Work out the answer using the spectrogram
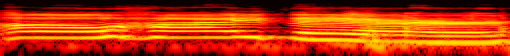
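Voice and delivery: forced, high, fake-polite customer-service voice. Voicing a shopkeeper who greets the party: forced customer service politeness. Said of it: "She gives the customer service smile".

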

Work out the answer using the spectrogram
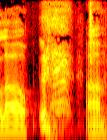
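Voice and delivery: put-on half-hearted, listless, limp tone. Describing a woman who no longer makes an effort, imitating a half-hearted hello. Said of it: "She's not even trying anymore. She's like".

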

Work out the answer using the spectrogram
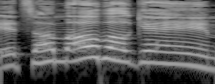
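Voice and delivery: high, slow, mock grand announcer voice.

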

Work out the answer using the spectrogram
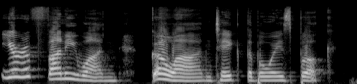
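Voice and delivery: amused delivery, chuckling through the words. A big man who just burst out laughing answers the narrator: amused, laughing. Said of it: "He's just a big, clumsy bear of a man. / He's strong enough to crunch my bones in two if he had a mind. But I think he's trying to be nice. He's just a big, clumsy bear of a man. / he says".

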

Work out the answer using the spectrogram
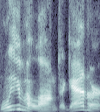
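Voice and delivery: put-on drunk creature voice. Taking his turn in a round of voices with friends, drunk Yoda impression. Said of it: "That's drunk Yoda".

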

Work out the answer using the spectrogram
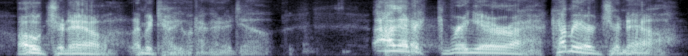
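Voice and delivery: rough, creaky, coaxing, swooping man's voice. Asked to tell how he would broach it, imitating his voice. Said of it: "Tell me in his voice how that would go".

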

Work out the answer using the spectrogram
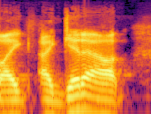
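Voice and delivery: ordinary talk

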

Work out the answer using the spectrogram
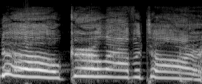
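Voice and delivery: shrill, very high sobbing scream at full volume. Recounting standing up during a movie on mushrooms and screaming: retelling a crying scream. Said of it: "and I just screamed".

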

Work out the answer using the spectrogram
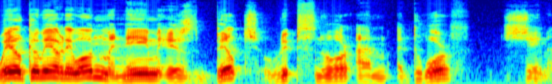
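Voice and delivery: put-on Scottish accent. Player introducing a dwarf shaman character with little preparation, Scottish accent. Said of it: "some YouTube clips of the Scottish accent".

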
